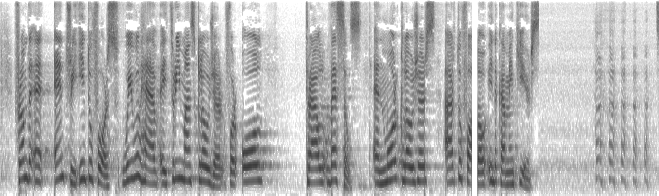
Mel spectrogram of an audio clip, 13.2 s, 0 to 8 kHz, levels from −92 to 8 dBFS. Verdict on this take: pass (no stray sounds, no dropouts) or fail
fail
